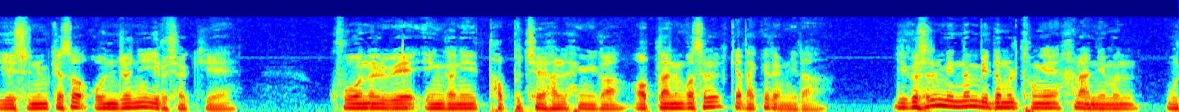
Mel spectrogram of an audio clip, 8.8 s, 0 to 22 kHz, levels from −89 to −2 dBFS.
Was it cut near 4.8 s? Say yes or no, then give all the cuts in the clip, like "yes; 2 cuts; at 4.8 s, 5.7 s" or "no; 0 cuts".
no; 1 cut; at 6.6 s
